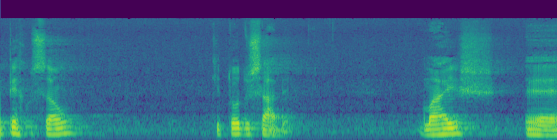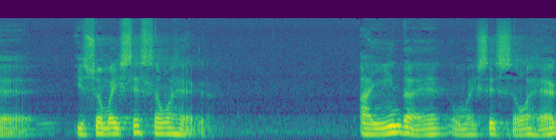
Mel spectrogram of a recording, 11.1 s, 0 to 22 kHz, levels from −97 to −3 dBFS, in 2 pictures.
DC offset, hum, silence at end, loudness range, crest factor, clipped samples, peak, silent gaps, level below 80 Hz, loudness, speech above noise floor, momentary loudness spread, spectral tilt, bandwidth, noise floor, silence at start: under 0.1%; none; 0 s; 6 LU; 18 dB; under 0.1%; 0 dBFS; none; -56 dBFS; -18 LUFS; 29 dB; 17 LU; -5 dB/octave; 13.5 kHz; -46 dBFS; 0 s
